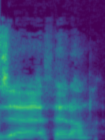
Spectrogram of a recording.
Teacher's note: İlk hecada uzun tələffüz edilməyən sait səhvdir. İlk hecadakı ə saiti uzun tələffüz edilir.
